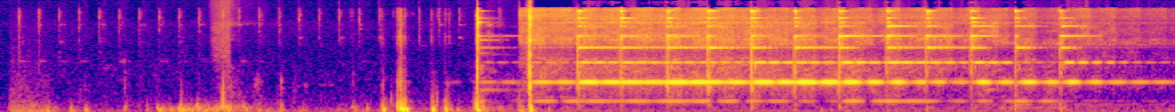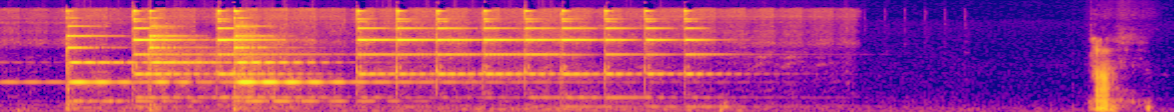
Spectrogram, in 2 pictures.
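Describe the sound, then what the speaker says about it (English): A minute repeater watch chimes in a quiet room, striking a run of bright metallic tones, then pausing before a second longer series; faint clicks and handling noises come before and after. "I think we can listen to the minute repeater here,"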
